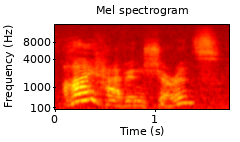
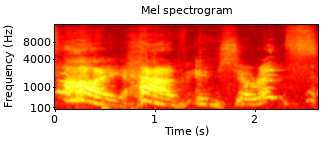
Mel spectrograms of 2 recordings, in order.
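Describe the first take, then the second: First: It is said in a calm, plain way. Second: It is said in a loud, animated way.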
